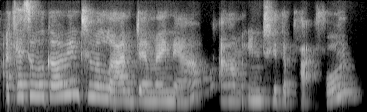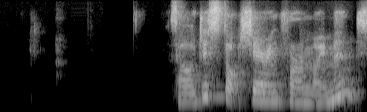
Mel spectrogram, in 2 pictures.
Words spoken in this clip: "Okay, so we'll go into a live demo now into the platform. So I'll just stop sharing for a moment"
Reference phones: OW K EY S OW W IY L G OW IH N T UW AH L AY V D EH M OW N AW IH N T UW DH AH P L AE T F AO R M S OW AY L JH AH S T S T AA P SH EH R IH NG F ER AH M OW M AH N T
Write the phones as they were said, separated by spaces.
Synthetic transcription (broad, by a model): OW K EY S OW W IY L G OW IH N T UW AH L AY V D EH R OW N AW IH N T UW DH AH P L AE T F AO R M S OW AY L JH AH S T S T AA P SH EH R IH NG F ER AH M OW M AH N T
